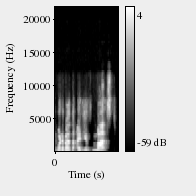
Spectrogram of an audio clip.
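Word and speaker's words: mast: something, You say must, M-U-S-T? It's like it's actually like when we write it, we say M-A-S-T, but it's but it is said like must.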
